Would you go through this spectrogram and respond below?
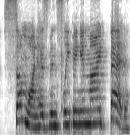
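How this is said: It is said in a great big voice.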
